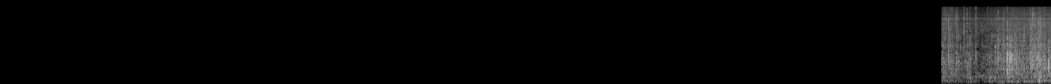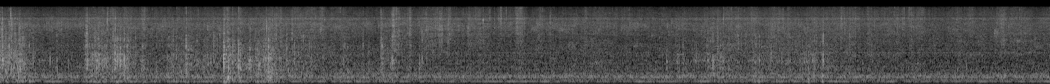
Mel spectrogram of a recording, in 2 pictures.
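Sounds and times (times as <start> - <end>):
dried leaves crackling: 9.4 - 21.0
plastic bag crinkling: 9.4 - 21.0
steady hiss: 9.5 - 21.0.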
